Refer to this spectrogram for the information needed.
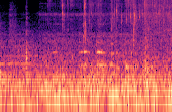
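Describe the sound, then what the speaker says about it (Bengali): Cooking oil poured into a pan for restaurant-style cow tripe, a steady liquid pour with soft splashy texture running continuously at moderate level, no talking. "তেল ঢেলে দিচ্ছি"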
